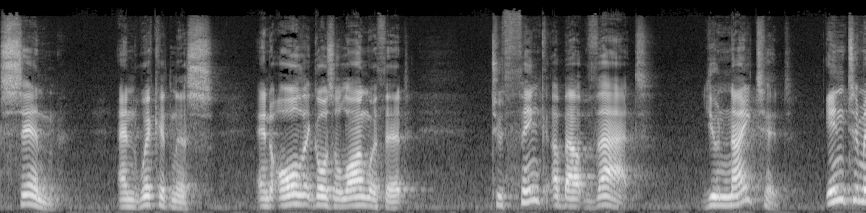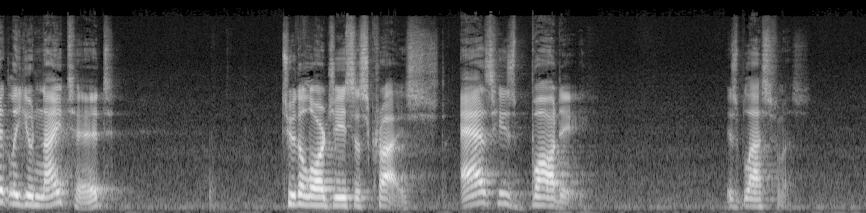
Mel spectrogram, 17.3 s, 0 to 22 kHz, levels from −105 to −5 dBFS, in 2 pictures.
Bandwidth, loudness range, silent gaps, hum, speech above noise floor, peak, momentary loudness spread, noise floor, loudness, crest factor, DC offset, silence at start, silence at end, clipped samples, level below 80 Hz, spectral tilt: 17.5 kHz; 3 LU; none; none; 34 dB; -2 dBFS; 16 LU; -54 dBFS; -20 LUFS; 20 dB; under 0.1%; 0 s; 0.8 s; under 0.1%; -70 dBFS; -4 dB/octave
